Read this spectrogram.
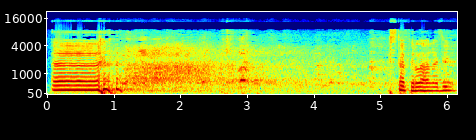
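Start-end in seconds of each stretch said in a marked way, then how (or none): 0.8-3.2 breathy high laugh, swept away by it; real helpless laugh. Real, not acted. Preacher caught up in the story, real laughter. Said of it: "Terbawa suasana".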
